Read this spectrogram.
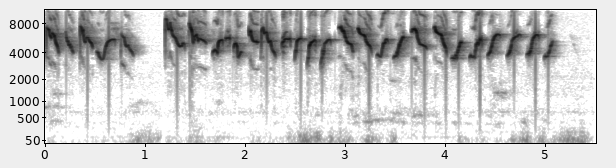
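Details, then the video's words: Lure singing from a white-eye, played so another white-eye starts its rapid 'nembak' song: an almost unbroken string of thin, high, downward-sweeping whistles, several per second, pausing briefly near the first second. "inilah rahasia bermain burung pleci pancingan di jamin pleci anda cepat nembak"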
